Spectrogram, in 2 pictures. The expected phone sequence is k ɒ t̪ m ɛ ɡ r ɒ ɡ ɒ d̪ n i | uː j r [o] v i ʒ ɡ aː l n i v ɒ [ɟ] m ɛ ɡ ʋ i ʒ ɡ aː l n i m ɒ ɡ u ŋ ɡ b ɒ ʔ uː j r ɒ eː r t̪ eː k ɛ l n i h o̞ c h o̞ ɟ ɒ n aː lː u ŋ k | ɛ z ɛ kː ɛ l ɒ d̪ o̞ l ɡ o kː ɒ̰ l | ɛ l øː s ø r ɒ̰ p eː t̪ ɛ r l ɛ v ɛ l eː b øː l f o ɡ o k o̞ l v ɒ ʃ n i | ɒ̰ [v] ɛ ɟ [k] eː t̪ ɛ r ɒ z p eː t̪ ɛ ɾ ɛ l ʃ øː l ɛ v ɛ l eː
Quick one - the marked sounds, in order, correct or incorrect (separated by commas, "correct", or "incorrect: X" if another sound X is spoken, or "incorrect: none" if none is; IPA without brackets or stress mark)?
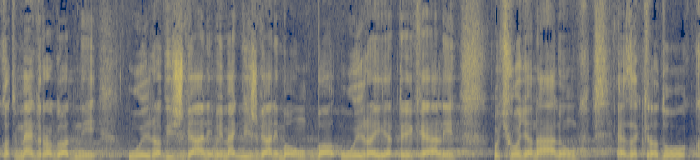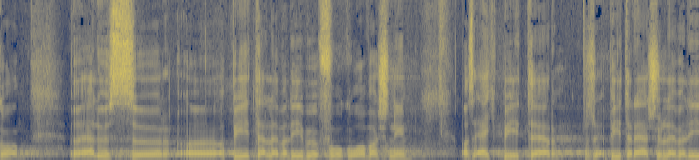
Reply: incorrect: ɒ, correct, incorrect: z, incorrect: p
